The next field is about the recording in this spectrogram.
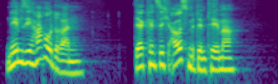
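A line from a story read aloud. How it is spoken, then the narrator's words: Calling out into room. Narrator (German): rief Karl in den Raum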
